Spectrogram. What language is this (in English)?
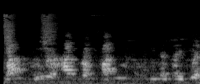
Swahili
